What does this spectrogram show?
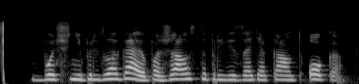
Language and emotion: Russian, angry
